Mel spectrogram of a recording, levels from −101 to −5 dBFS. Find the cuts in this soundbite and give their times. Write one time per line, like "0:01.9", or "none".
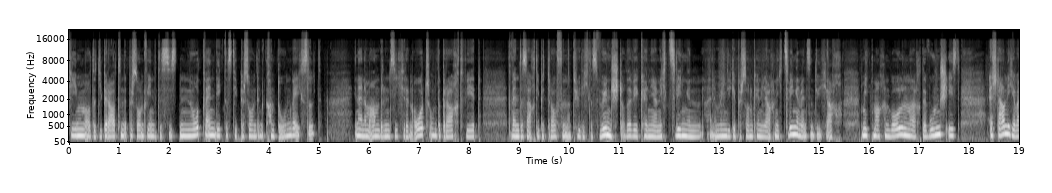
0:12.7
